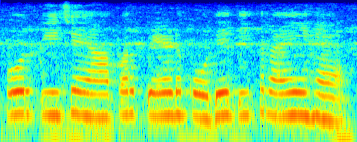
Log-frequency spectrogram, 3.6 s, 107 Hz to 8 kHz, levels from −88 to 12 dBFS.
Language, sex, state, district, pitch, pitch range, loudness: Hindi, female, Uttar Pradesh, Shamli, 240 Hz, 235-245 Hz, -13 LUFS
